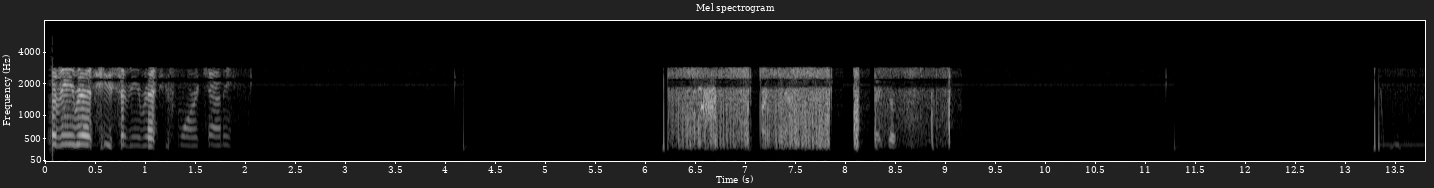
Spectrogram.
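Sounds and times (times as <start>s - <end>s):
garbled unreadable two-way radio transmission: 0.0s - 2.0s, 6.2s - 9.2s
speech: 0.1s - 2.1s
two-way radio squelch click: 6.2s - 9.2s.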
